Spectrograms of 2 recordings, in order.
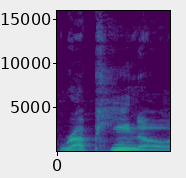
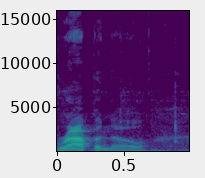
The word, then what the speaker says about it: Rapinoe: course Andrew here is correcting my pronunciation of Rapinoe instead of rappin oh that's a rap name so anyways you know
